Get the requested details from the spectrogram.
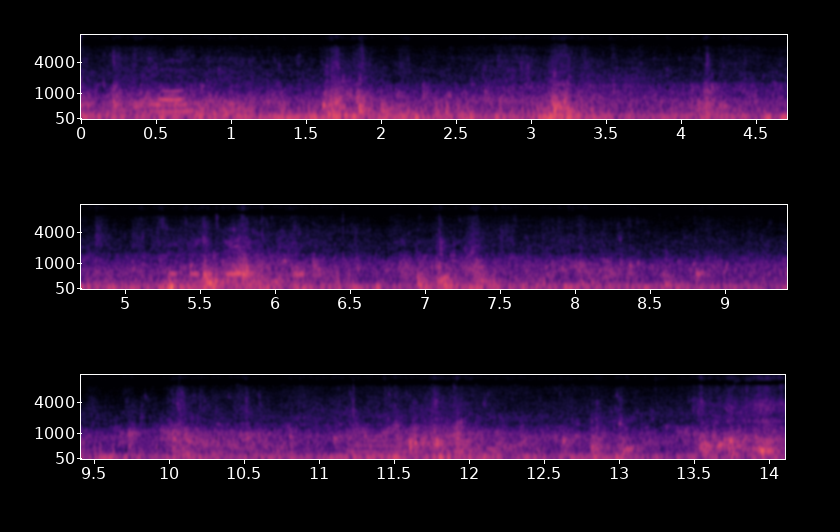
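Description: Waves slosh against a boat's hull.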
